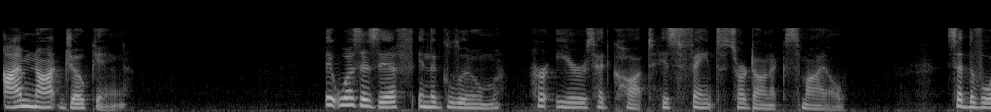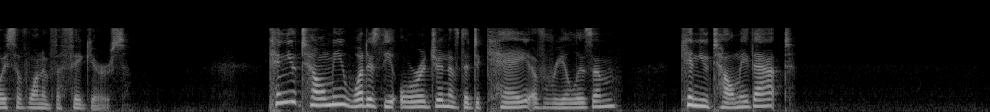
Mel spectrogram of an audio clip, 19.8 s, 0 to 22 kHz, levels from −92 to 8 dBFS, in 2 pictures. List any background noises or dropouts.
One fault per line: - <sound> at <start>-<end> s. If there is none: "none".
none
